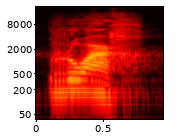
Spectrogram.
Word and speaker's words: ruach: Isaac Qué cosa el ruaj que se escribe r u a c h ruach en el hebreo y se pronuncia igual ruaj Aquí vemos que al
